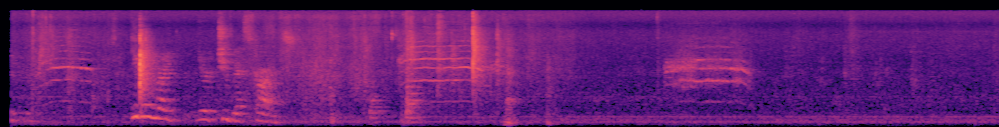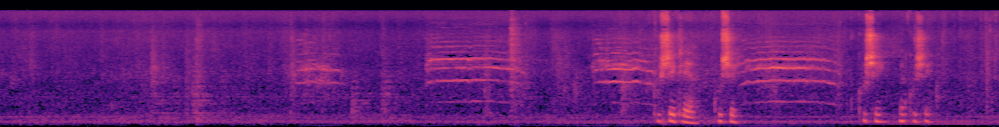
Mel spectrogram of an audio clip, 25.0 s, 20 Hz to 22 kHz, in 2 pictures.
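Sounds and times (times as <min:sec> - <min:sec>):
kitten mewing: 0:08.2 - 0:09.4, 0:16.2 - 0:16.8, 0:21.7 - 0:23.0.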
